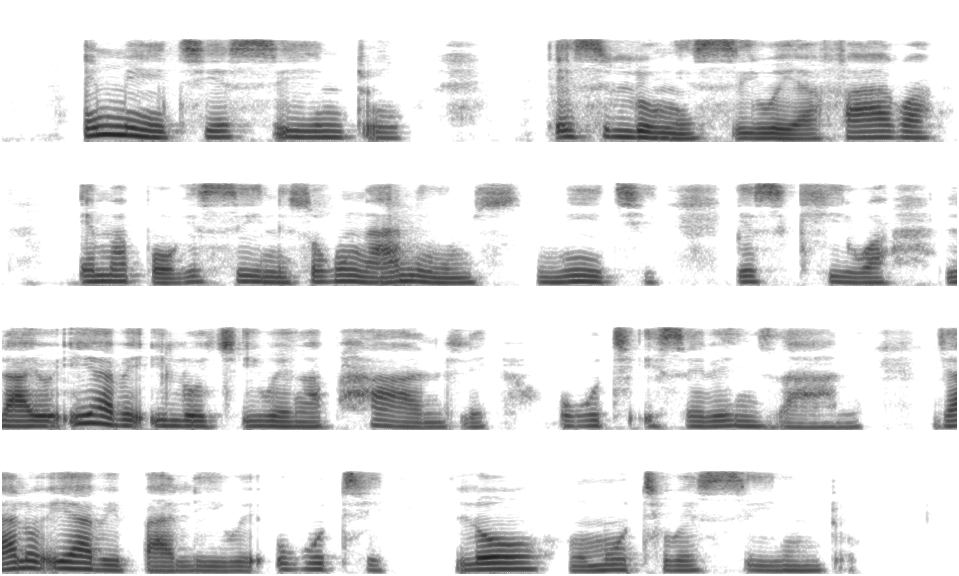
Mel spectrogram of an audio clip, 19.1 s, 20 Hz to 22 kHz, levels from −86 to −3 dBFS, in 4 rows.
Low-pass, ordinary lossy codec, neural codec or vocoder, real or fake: 7.2 kHz; MP3, 64 kbps; vocoder, 44.1 kHz, 80 mel bands, Vocos; fake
